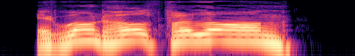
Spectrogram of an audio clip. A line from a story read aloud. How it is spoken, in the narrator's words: he shouted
